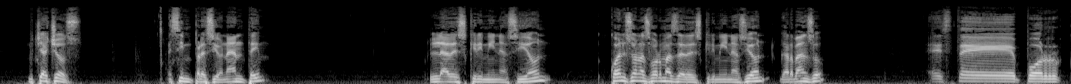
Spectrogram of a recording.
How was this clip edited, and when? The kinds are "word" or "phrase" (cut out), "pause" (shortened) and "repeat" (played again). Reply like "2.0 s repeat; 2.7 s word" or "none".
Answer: none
